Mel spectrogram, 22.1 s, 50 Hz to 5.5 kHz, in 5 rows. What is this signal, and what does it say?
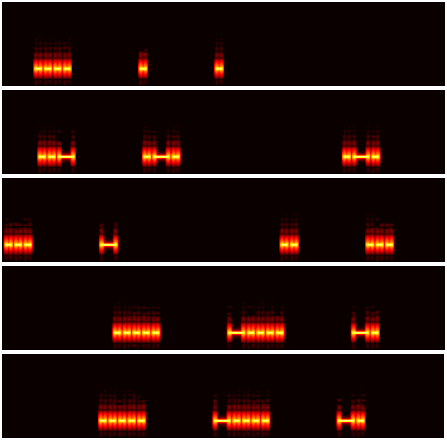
Morse code, heard as a keyed tone, about 25 wpm, spaced as for 10 wpm, 590 Hz. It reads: HEE UR RST IS 56N 56N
